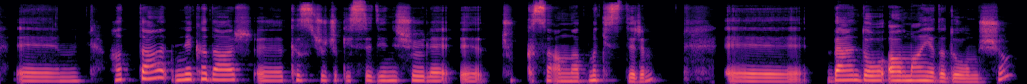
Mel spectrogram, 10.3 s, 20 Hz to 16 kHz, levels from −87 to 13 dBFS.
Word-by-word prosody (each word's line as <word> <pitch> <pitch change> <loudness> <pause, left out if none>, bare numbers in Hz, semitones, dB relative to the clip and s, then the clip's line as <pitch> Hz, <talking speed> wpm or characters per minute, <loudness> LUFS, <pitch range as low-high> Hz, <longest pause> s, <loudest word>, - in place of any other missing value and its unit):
Emm, 175 0 -4 0.3
hatta 265 +8 -1
ne 230 +3 +3
kadar, 220 -3 0
eee, 185 0 -4
kız 205 -1 +2
çocuk 200 -1 -6
istediğini 190 0 0
şöyle, 190 -3 -1
eee, 80 +1 -4
çok 195 -1 -11
kısa 185 - +7
anlatmak 170 +5 -3
isterim. 200 - 0 0.7
Eee, 160 -2 0 0.3
ben 210 0 +3
do 195 -1 +4
Almanya'da 190 -4 +3
doğmuşum. 145 - -1
190 Hz, 110 wpm, -23 LUFS, 170-210 Hz, 0.7 s, kısa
